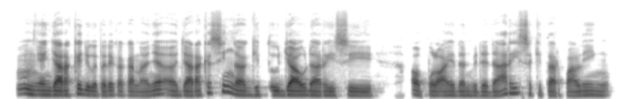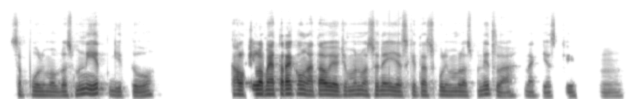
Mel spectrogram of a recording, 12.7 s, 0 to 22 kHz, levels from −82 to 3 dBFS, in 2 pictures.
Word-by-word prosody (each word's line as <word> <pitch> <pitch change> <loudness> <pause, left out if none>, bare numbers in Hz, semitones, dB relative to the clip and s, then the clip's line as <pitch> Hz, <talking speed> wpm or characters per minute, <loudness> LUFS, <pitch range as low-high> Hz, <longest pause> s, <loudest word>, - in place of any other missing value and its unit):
mhm, 150 -4 -2
yang 125 -1 +1
jaraknya 125 +5 +5
juga 125 -1 +1
tadi 125 - 0
Kakak 120 -2 -4
nanya, 110 +7 -1
eee, - - -2
jaraknya 125 - 0
nggak 125 -5 +2
begitu 120 +1 -8
jauh 120 -1 +5
dari 115 -1 0
si, 110 -2 -5
eee, 110 +1 -29 0.2
Kepulauan 115 -1 -1
Bidadari, 110 +10 -2
sekitar 115 -9 -5
paling 115 +2 -3 0.4
10, 120 -1 -5
15 115 +2 -5
menit 155 0 +1
gitu. 110 +1 -6 0.7
Kalau 135 0 +2
kilometernya 150 +1 +8
aku 155 0 0
tidak 125 - +1
tahu 135 0 +7
ya, 120 - +5
cuman 125 +3 -4
maksudnya 130 +1 -2
ya 115 - 0
sekitar 120 +1 -5
10, 120 -1 -5
15 115 -1 -5
menit 145 +3 -3
lah 100 +2 -8
naik 100 -2 -11
jet 95 +1 -10
ski. 105 - -11 0.3
Mmm. 95 0 -16
120 Hz, 195 wpm, -24 LUFS, 110-130 Hz, 0.7 s, kilometernya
